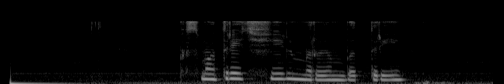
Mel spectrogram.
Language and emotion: Russian, sad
